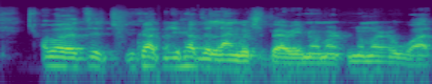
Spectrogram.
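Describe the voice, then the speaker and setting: With a Spanish accent, a man speaks using lively intonation. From Mexico, Guadalajara. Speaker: opera stage director. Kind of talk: interview. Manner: halting, many repetitions.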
